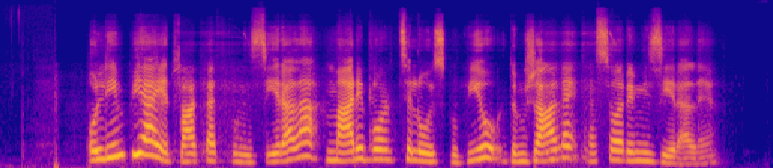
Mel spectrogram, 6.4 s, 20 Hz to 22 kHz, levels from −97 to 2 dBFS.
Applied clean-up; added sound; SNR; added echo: neural mask model DeepFilterNet 3.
